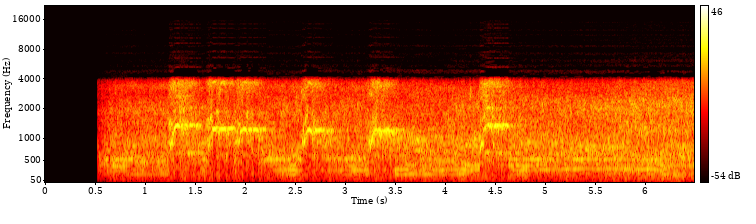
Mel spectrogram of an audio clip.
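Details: A Miniature Schnauzer gives sharp, repeated barks at a running vacuum cleaner over its steady roar.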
